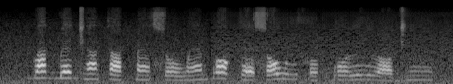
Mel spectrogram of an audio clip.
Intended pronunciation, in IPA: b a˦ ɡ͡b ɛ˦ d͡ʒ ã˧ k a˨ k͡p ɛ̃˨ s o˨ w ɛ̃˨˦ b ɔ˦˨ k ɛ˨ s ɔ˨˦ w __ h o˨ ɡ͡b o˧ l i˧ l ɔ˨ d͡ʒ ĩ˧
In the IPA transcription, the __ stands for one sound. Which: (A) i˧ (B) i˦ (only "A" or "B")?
A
